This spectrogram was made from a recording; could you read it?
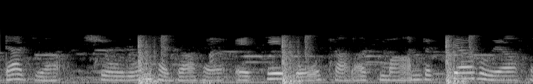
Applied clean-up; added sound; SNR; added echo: none; Slam; 0 dB; none.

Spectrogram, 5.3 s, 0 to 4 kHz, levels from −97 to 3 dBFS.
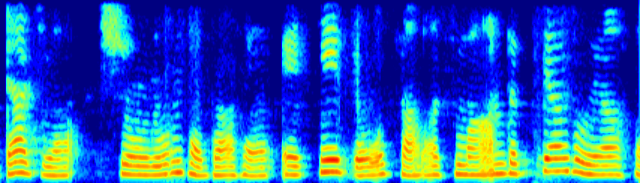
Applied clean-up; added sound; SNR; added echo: neural mask model DeepFilterNet 3.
